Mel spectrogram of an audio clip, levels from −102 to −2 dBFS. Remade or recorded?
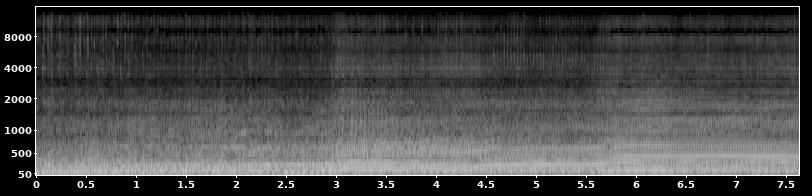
recorded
